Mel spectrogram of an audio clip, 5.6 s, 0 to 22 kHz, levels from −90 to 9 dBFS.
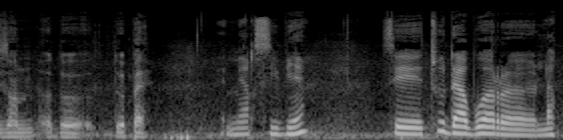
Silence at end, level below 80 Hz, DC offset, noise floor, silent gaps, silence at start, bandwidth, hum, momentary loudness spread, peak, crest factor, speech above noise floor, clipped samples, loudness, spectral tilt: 0 s; -48 dBFS; under 0.1%; -45 dBFS; none; 0 s; 14.5 kHz; none; 19 LU; -8 dBFS; 18 dB; 19 dB; under 0.1%; -26 LUFS; -6 dB/octave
